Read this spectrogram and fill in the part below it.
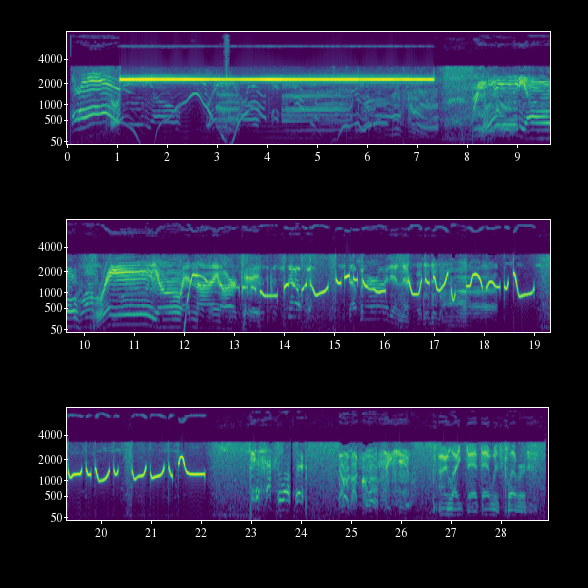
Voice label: SSB Net Tune-Up

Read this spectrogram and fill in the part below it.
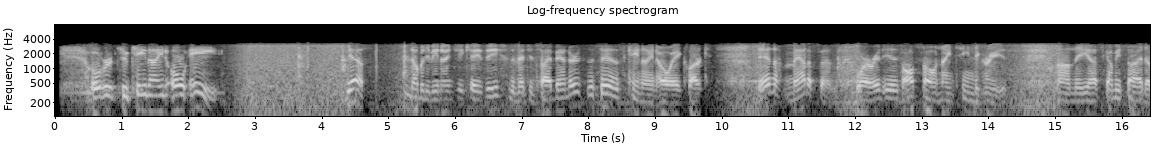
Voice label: Hallicrafters HT-32B SX-115 638 Mic & SB-200 Amp; Madison,Wi.

